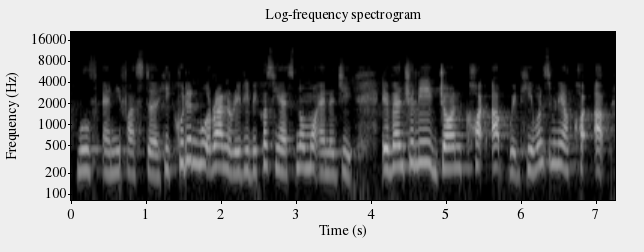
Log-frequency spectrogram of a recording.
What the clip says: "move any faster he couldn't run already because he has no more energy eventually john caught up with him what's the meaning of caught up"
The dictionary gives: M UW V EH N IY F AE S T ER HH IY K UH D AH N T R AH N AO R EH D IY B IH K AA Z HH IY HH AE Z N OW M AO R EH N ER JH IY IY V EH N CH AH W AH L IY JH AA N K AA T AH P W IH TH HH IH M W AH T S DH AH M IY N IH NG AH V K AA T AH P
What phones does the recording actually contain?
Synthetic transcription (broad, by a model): M UW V EH N IY F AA S T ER HH IY K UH D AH N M R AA N AO R EH D IY B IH K AA S HH IY HH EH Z N OW M AO EH N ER JH IY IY V EH N CH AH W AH L IY JH AA N K AA T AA P W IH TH HH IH M W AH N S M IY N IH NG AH K AA T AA P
